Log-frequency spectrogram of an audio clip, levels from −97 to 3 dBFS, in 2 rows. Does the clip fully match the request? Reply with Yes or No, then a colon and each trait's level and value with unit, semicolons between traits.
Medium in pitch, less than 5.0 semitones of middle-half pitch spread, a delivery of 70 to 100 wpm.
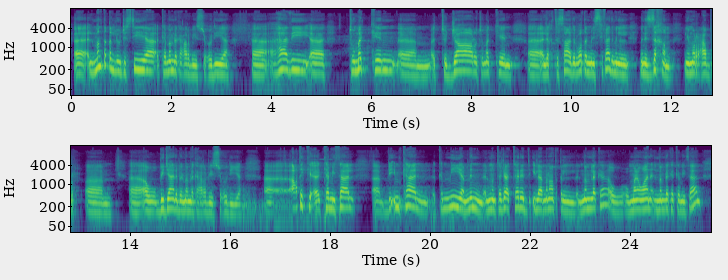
No: medium, 175 Hz; wide, 5.6 semitones; average, 85 wpm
